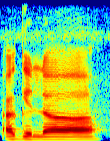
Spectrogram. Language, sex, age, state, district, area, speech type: Hindi, male, 18-30, Madhya Pradesh, Jabalpur, urban, read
